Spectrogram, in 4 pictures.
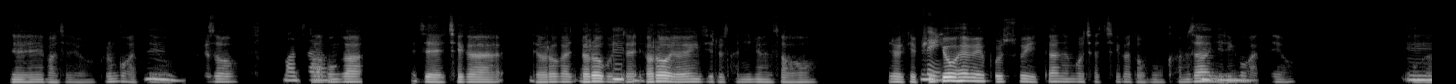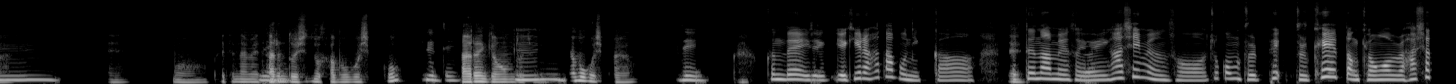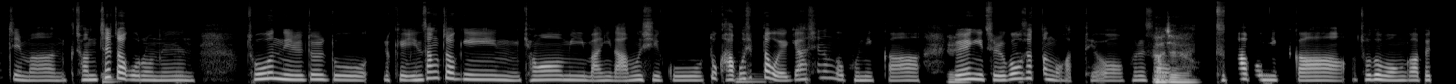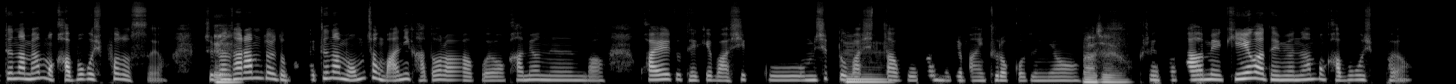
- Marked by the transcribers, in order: distorted speech; unintelligible speech
- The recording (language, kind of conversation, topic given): Korean, unstructured, 여행 중 가장 불쾌했던 경험은 무엇인가요?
